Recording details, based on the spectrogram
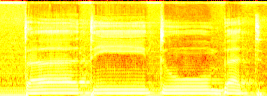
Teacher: gak boleh melet kan nempel di pangkal berarti ketutup oleh gigi sari. Kalau ada orang baca ta kok ilat ketok berarti pasti salah ya kan harusnya ketutup oleh gigi sari kecuali kalau gigi sari atasnya sudah berguguran.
